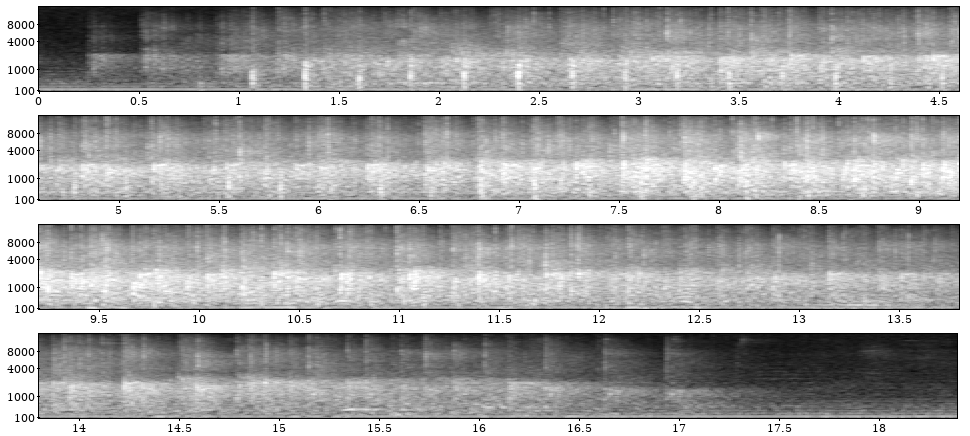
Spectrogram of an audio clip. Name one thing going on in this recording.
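An audience applauds warmly, then the clapping fades away.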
